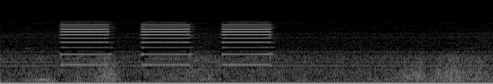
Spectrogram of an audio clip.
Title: MAc Book OS Starting problem.Unknown meaning of beeping sound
